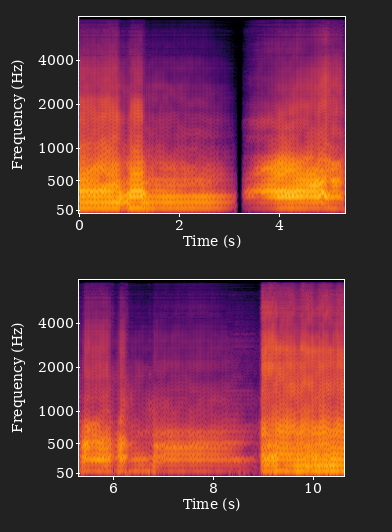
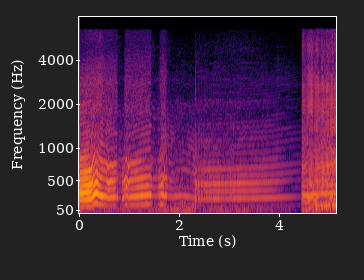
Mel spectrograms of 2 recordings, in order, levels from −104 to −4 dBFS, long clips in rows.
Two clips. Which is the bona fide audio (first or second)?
second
